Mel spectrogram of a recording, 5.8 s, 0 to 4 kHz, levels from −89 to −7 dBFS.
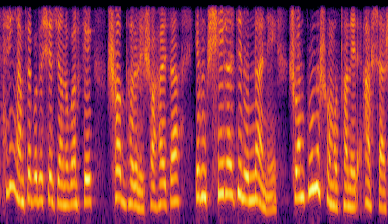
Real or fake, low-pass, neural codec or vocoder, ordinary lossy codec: fake; 3.6 kHz; codec, 16 kHz, 0.8 kbps, ZipCodec; none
